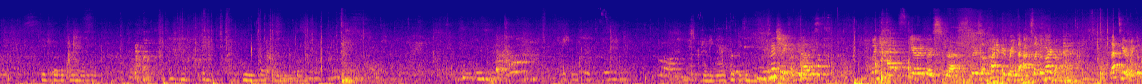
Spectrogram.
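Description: A young girl speaks briefly in reply.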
